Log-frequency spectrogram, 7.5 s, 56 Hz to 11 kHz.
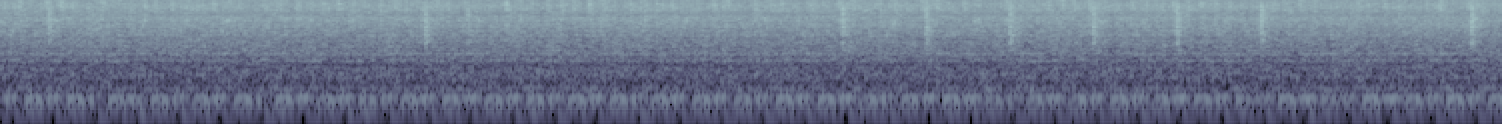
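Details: GMC Sierra 2500HD 6.0 V8 idling: steady low hum with a light, irregular tick about twice a second; starts a few minutes after startup, worse after driving then stopping, absent while driving.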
